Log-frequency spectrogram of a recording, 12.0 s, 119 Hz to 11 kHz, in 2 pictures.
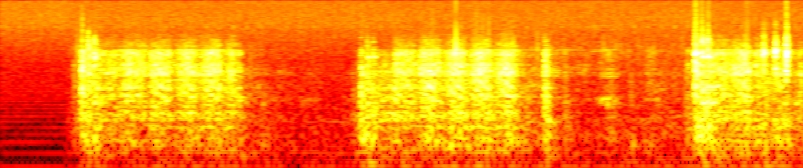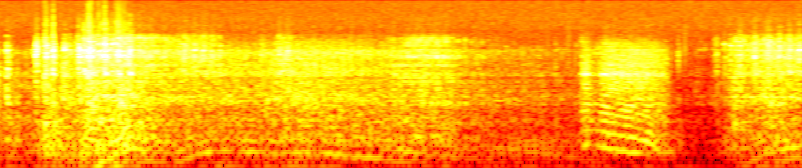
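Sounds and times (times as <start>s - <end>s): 
Ford car sounds: 0.5s - 12.0s.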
